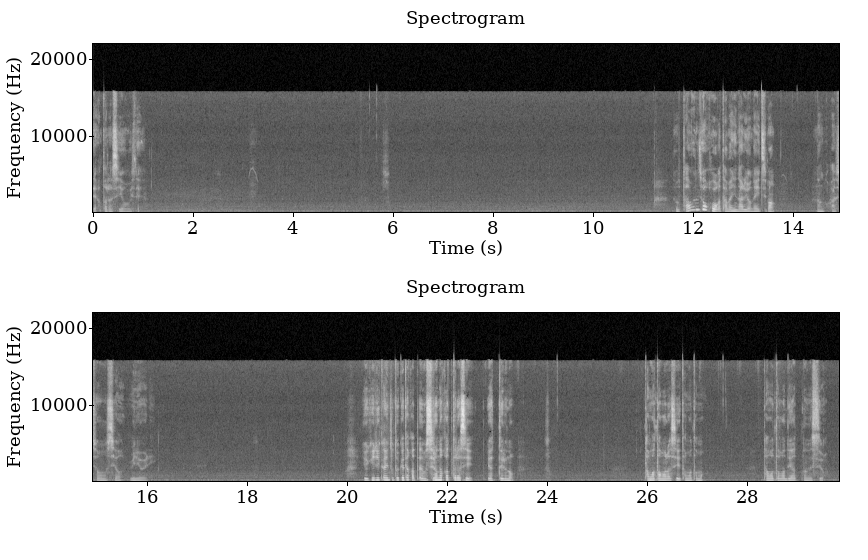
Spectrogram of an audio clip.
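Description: A young woman talks softly and casually into a close microphone, with long pauses.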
